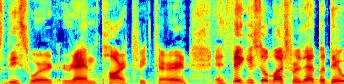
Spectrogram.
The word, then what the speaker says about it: Rampart: best he told me Rampart rhymes with fart I'm going to for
